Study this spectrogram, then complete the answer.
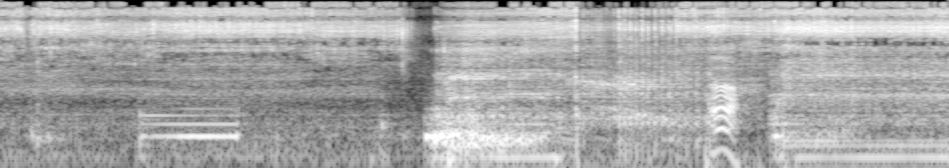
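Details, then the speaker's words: Kitchen garbage disposal running after mop-bucket dirt, mud and small rocks were poured down the sink: low motor hum with gritty rattling over running water as the debris grinds around inside; cleared with a shop vac. "So, my wife was mopping or something, and she just poured dirt, small rocks, whatever else she picked up down there. And guess what?"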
